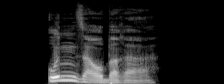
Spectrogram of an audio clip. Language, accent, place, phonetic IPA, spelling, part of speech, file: German, Germany, Berlin, [ˈʊnˌzaʊ̯bəʁɐ], unsauberer, adjective, De-unsauberer.ogg
- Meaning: 1. comparative degree of unsauber 2. inflection of unsauber: strong/mixed nominative masculine singular 3. inflection of unsauber: strong genitive/dative feminine singular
